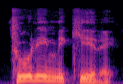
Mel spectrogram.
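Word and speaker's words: Turimiquire: considered the seats of the Gods and that's pronounced Turi mikir in the karib language it's kind of of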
